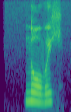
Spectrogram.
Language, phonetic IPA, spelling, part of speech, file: Russian, [ˈnovɨj], новый, adjective, Ru-новый.ogg
- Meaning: 1. new 2. novel 3. recent 4. modern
